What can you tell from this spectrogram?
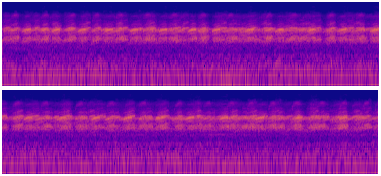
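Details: Frogs crowding a summer-night paddy field with ceaseless croaking, many individuals overlapping in rhythmic rasping pulses that swell and dip slightly, the chorus filling the whole stretch without other distinct sounds.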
